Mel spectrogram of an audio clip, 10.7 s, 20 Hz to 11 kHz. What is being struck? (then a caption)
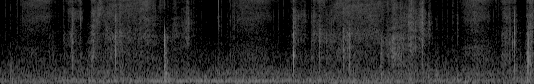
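Glossy paper magazine. Long nails flip the thin pages of an open July 2013 Vogue glossy paper magazine resting on dark cloth, and fingertips smooth them down. Soft, bright paper rustles and hissing swishes come in waves, broken by sharp little ticks and crinkles, over a faint steady low hum.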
